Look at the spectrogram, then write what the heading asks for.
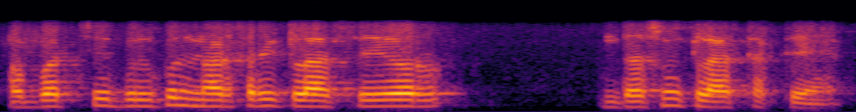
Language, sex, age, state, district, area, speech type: Hindi, male, 60+, Rajasthan, Karauli, rural, conversation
